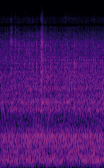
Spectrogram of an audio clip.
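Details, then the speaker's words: B&G circulator pump after replacing bearing assembly and impeller, switched on: steady even whoosh of pumping water with no grinding, rattle or squeal; normal running. "so i'm gonna hit my on button to the pump and look at that sound it's pumping water as he never had before"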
